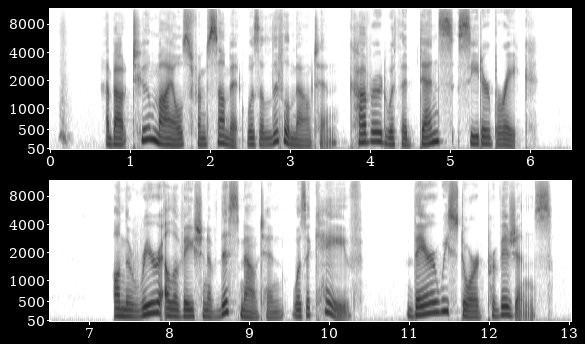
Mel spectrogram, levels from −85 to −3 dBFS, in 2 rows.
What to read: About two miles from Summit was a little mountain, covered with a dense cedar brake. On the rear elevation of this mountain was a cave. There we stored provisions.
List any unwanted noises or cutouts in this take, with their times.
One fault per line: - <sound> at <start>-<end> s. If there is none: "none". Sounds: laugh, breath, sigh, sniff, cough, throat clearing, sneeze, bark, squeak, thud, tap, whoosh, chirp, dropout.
- whoosh at 0.1-0.3 s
